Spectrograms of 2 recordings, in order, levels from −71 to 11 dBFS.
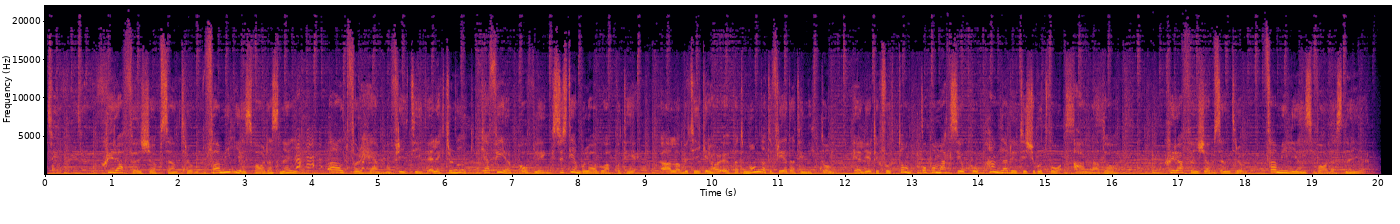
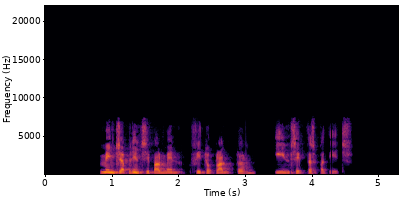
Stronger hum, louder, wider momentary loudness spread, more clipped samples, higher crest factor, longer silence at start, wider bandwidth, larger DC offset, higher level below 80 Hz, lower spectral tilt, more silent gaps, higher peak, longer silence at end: neither; first, -11 LUFS vs -20 LUFS; second, 4 LU vs 15 LU; neither; second, 10 dB vs 20 dB; second, 0.05 s vs 0.85 s; first, over 20 kHz vs 7.8 kHz; neither; first, -24 dBFS vs -60 dBFS; about the same, -4 dB/octave vs -4.5 dB/octave; second, none vs 3.25-3.45 s; about the same, 0 dBFS vs -2 dBFS; second, 0.2 s vs 0.7 s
